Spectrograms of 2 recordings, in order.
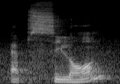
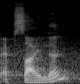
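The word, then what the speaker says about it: epsilon: ये जो आपको सिंबल नज़र आ रही है इसको आपने ई नहीं पढ़ना, इसको आप पढ़ेंगे दिस इज़ एप्सिलॉन, और या इसको एप्साइलन पढ़ते हैं, डिफरेंट प्रोनाउंसिएशंस आप कह सकते हैं।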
